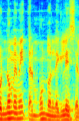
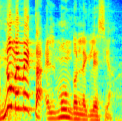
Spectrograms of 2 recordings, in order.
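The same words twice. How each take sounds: First: Rattled off fast, lightly voiced pastor; tossed-off replay of the pastor's line; quick retold rebuke. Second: Firm, louder scolding from the pastor; a pastor shutting the singer down; stern pastor's rebuke. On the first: Pastor's rebuke retold quickly, lightly voiced. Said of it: "le dijo el pastor". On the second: Retold or imitated. Pastor rebukes the singer, firm and louder. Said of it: "Y el pastor dice".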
